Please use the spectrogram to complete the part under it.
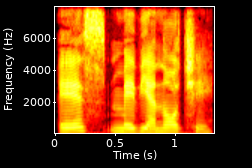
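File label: its midnight, Spanish, female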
